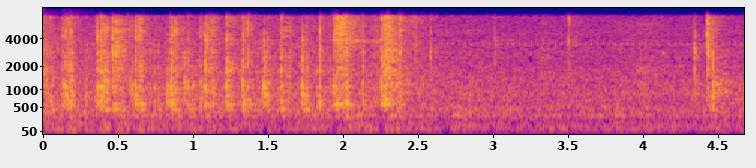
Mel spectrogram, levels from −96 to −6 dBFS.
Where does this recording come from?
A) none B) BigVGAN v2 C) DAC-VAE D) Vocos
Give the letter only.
A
